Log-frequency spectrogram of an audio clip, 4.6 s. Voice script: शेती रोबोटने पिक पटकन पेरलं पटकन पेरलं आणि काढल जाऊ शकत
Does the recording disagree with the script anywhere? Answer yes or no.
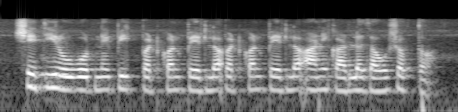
no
